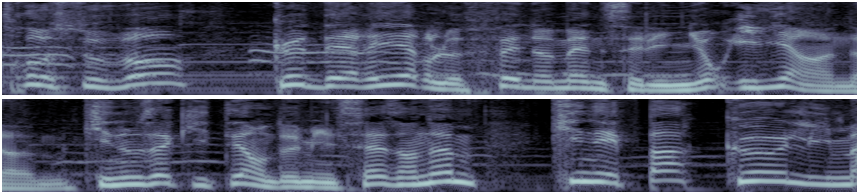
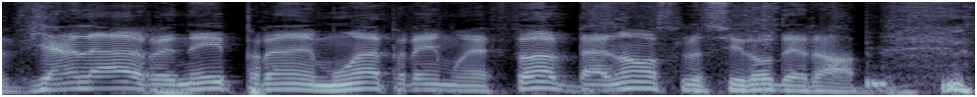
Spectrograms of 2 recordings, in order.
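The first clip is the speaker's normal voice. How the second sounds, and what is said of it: Put-on Québécois accent. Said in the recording (French): “faire l'accent québécois. Mais vous l'avez fait.”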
